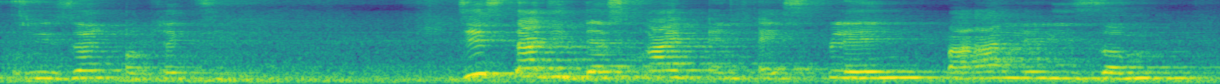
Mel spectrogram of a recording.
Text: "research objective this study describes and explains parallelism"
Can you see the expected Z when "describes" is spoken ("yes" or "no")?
no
